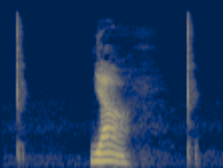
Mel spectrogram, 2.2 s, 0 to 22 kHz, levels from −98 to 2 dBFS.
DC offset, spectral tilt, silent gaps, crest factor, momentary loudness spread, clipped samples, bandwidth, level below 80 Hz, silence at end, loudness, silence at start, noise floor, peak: under 0.1%; -4 dB/octave; none; 24 dB; 14 LU; under 0.1%; 16 kHz; -76 dBFS; 0.95 s; -28 LUFS; 0.15 s; -79 dBFS; -6 dBFS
